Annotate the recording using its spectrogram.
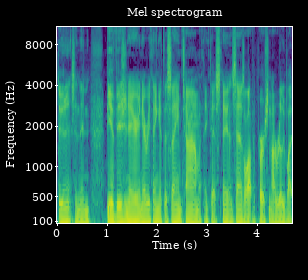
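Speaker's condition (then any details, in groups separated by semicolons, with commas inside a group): No condition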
